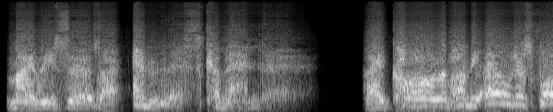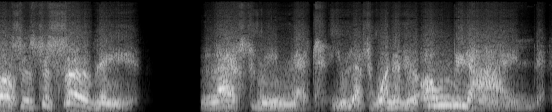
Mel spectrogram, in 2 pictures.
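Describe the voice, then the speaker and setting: An actress voicing a proud, cold alien assassin in a video game, speaking in a formal, theatrical, deliberate way. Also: female voice, medium pitch, vocal fry, heavily acted. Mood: proud, commanding. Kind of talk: video game villain voice lines.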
